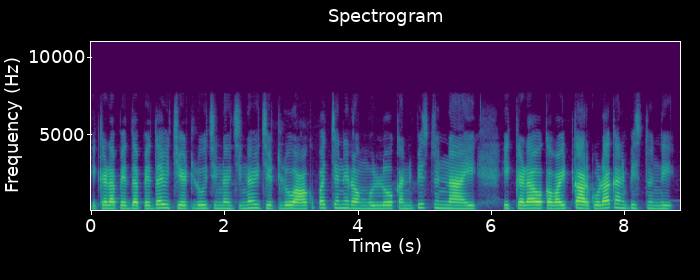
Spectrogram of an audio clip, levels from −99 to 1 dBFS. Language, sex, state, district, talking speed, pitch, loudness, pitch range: Telugu, female, Telangana, Hyderabad, 100 wpm, 210 Hz, -20 LUFS, 205-220 Hz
